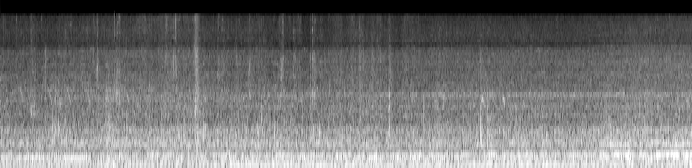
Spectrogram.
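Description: Heavy truck engine running with a steady low drone.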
